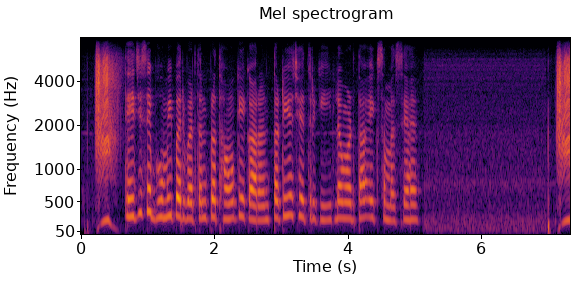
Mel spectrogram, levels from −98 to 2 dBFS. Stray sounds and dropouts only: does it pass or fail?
pass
